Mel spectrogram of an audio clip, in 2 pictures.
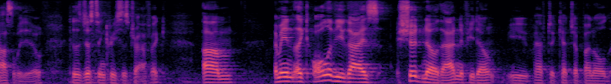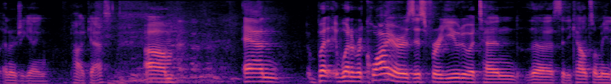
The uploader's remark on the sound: Live From New York. Joined us on stage for a lively discussion. With a little audience Q&A mixed in, too.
